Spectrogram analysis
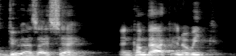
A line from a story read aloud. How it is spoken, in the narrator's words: the rabbi calmly responds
